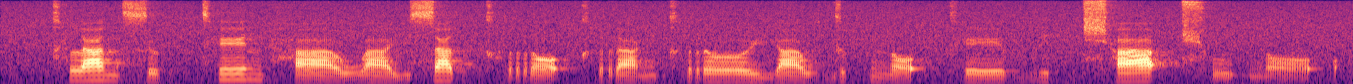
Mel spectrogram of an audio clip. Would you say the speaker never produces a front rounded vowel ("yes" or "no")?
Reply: yes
